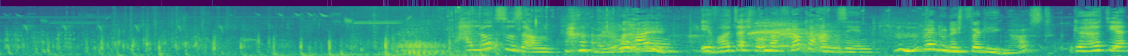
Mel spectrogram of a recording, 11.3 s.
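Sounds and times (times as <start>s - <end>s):
faint bird chirps: 0.0s - 4.8s
horse hooves clip-clopping as a girl rides: 0.0s - 9.5s
speech: 4.7s - 11.2s
laughter: 5.6s - 7.0s.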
